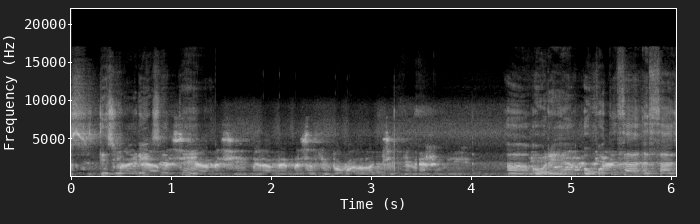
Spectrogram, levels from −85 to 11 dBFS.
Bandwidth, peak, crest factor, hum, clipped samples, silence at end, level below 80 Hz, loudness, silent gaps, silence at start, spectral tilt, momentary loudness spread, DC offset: 17 kHz; -6 dBFS; 16 dB; none; under 0.1%; 0 s; -70 dBFS; -19 LUFS; none; 0 s; 1 dB/octave; 6 LU; under 0.1%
